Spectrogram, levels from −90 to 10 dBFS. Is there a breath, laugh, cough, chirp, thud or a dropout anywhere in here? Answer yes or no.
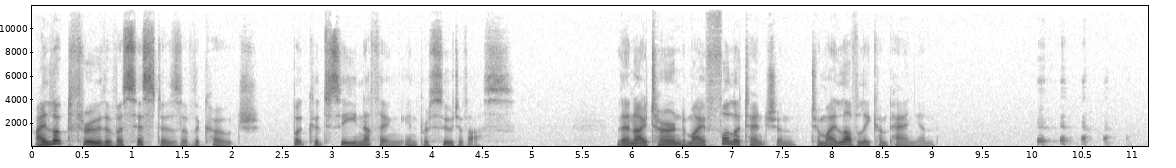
yes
